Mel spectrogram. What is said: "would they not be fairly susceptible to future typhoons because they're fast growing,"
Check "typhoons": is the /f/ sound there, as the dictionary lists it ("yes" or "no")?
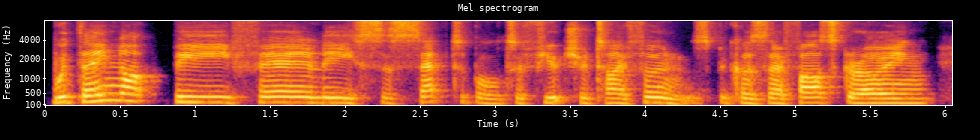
yes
